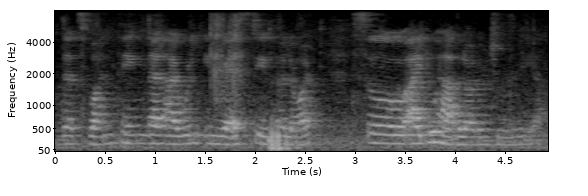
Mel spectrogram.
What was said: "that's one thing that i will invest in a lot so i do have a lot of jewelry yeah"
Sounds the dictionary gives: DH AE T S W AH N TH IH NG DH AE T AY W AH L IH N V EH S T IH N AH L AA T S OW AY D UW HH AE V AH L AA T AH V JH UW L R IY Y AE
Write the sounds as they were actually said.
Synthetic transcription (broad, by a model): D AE T S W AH N T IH NG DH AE T AY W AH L IH N V EH S T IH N AH L AA T S OW AY D UW HH AE V AH L AA T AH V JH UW R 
